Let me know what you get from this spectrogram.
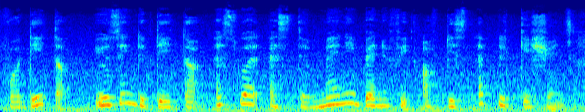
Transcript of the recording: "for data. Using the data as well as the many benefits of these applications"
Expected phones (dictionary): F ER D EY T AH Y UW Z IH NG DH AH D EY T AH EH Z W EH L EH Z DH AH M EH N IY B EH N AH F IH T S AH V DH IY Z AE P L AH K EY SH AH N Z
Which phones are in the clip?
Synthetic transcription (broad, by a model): F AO D EY T AH Y UW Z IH NG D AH D EY T AH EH S W EH L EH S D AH M EH N IY B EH N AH F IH T AH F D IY S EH P L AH K EY SH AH N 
